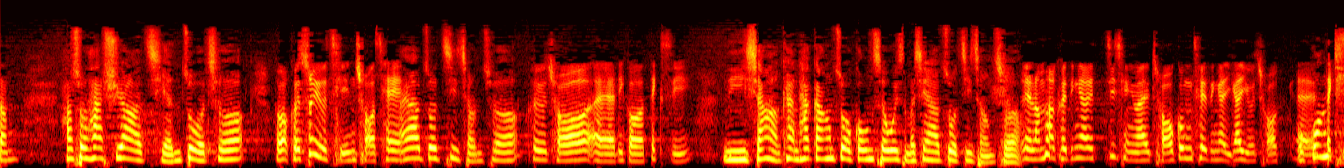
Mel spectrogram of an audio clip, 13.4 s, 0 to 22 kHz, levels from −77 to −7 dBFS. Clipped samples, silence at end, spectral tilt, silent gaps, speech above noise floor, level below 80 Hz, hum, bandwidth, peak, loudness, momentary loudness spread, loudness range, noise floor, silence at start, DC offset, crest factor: under 0.1%; 0 s; -3.5 dB/octave; none; 22 dB; -62 dBFS; none; 13 kHz; -2 dBFS; -21 LUFS; 9 LU; 2 LU; -43 dBFS; 0 s; under 0.1%; 20 dB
